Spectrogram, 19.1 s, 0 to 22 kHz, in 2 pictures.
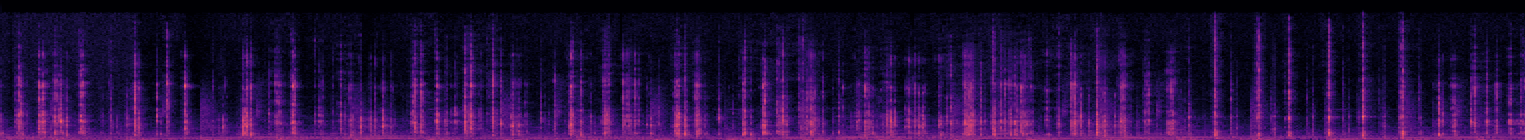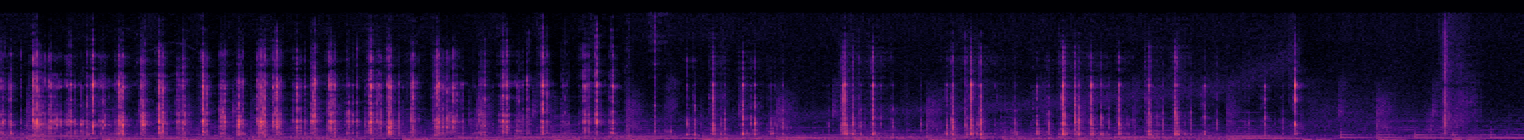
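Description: Continuous typing on a Roccat Vulcan Aimo 120 keyboard with Titan switches fitted with HyperX Pudding keycaps, a dense, steady clatter of close keystrokes with no talking.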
